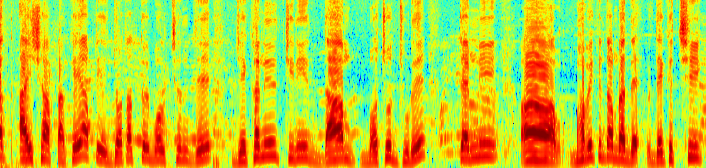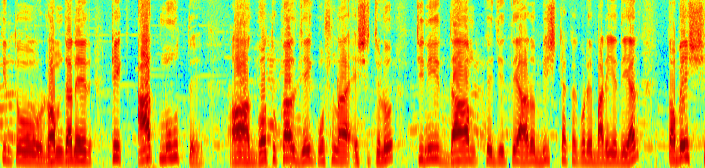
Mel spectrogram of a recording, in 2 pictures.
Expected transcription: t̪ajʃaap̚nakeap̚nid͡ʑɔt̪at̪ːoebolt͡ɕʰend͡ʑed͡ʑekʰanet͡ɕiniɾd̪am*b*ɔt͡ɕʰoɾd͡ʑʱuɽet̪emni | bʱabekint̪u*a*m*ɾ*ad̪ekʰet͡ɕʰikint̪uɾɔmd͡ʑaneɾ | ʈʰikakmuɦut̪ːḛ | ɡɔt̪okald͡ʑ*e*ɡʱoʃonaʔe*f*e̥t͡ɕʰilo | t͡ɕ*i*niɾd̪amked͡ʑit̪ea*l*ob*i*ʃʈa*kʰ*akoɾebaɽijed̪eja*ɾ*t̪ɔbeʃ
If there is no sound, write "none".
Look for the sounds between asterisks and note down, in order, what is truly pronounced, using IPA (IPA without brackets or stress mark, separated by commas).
b, a, ɾ, e, ʃ, i, ɾ, i, k, ɾ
